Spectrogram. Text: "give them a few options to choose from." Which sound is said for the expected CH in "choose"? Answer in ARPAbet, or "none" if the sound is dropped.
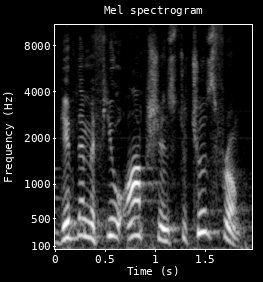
CH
